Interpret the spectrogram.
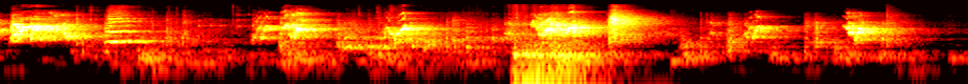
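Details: Budgerigars singing in an aviary, separate chirpy warbling bursts about every second with quiet gaps between, one brief low wing flap in the middle.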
